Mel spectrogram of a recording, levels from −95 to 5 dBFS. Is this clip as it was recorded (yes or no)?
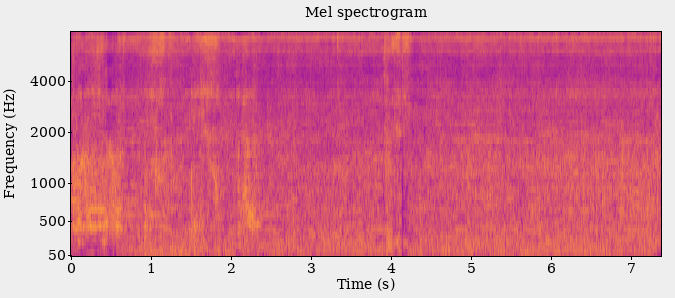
no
